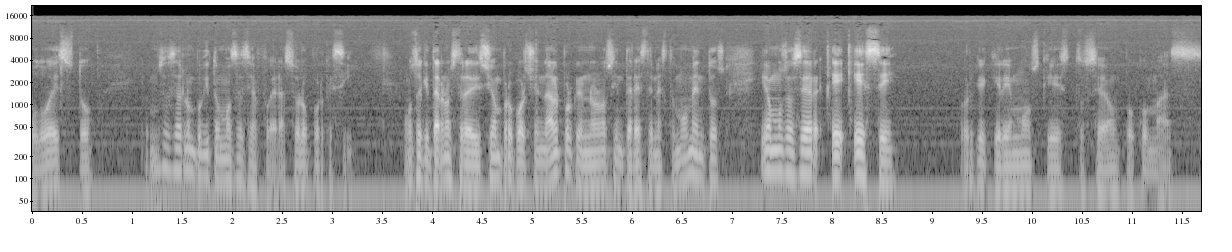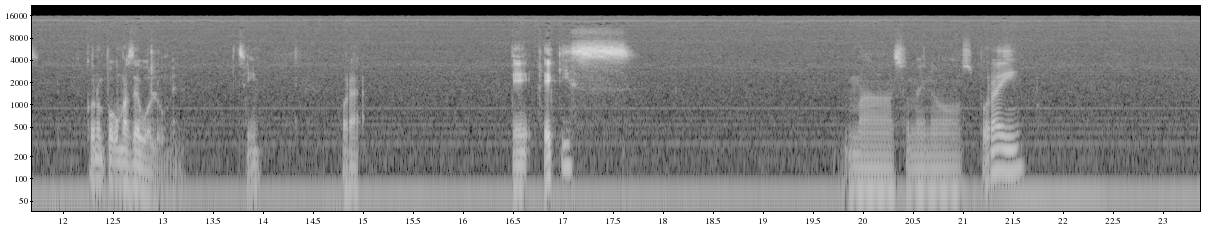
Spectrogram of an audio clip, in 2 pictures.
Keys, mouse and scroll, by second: 1.5-3.0 drag, 5.0 o, 7.9 e, 8.1 s, 12.1 click, 12.5-13.1 scroll down 2, 13.1 shift+click, 13.8 shift+middle click, 16.4 e, 16.7 x, 20.7 click.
